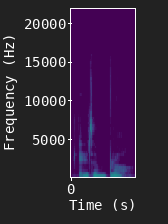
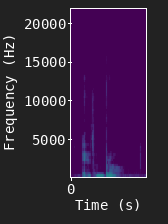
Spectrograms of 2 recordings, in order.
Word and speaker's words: Edinburgh: i'm done okay little lesson on the correct pronunciation of edinburgh so it's edinburgh edinburgh not edinburgh or edinburgh edinburgh this is one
